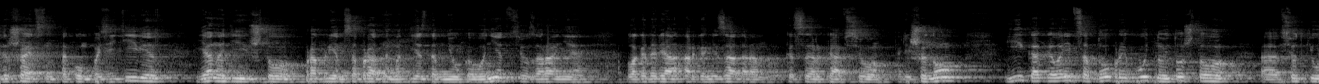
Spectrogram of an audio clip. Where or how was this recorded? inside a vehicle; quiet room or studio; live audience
live audience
